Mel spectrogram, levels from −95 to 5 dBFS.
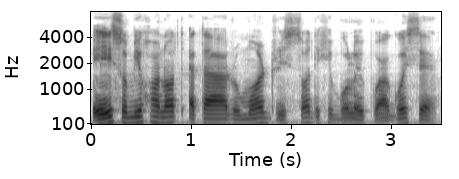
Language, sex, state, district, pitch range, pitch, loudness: Assamese, male, Assam, Kamrup Metropolitan, 115-145 Hz, 135 Hz, -18 LUFS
